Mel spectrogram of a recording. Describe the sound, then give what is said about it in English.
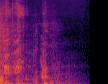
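A lion lets out a deep, rumbling, loud roar in the Metro-Goldwyn-Mayer film studio logo, swelling twice in under two seconds before cutting off abruptly into silence. “The Metro-Goldwyn-Mayer logo features a lion.”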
